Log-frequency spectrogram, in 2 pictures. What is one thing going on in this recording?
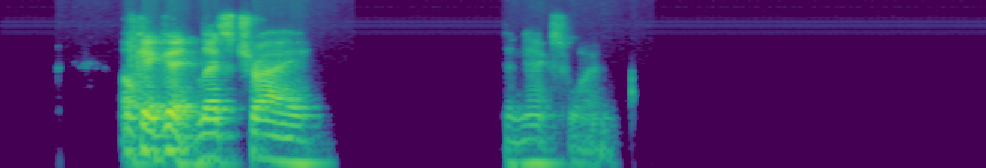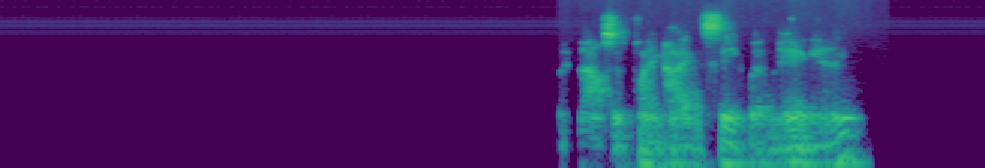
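A man speaks calmly over a microphone, in short bursts with pauses.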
